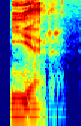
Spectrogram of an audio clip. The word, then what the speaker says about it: ir: That verb is ir, ir.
